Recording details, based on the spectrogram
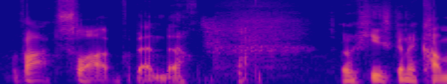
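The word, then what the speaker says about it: Václav Benda: podcast which we just found out we were pronouncing wrong it's not VAV Benda it's vatslav Benda so he's going to come up some parallel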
